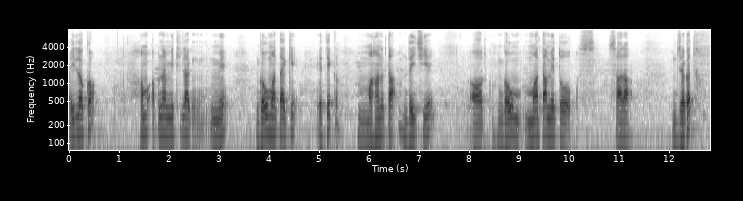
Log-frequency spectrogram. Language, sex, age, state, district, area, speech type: Maithili, male, 30-45, Bihar, Muzaffarpur, rural, spontaneous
